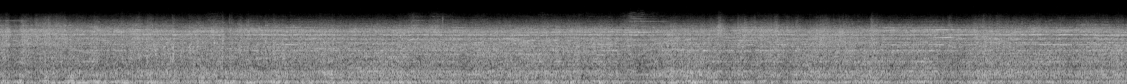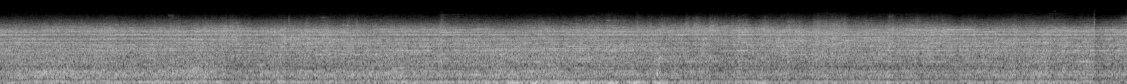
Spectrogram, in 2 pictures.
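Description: Loaded freight train of tank cars rolling past at close range, a steady rumble of steel wheels on rail.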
